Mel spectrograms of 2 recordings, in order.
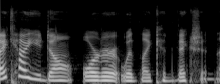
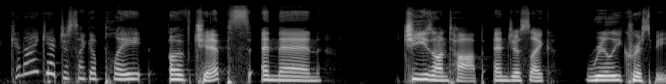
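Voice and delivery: ordinary delivery

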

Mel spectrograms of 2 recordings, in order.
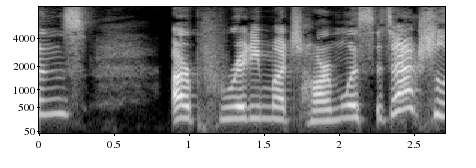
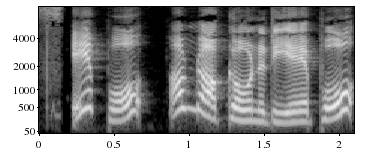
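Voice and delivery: put-on Australian accent. Joking after apologizing to Australian followers: put-on Australian accent. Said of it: "so sorry to our Australian followers".

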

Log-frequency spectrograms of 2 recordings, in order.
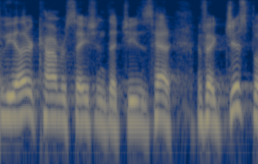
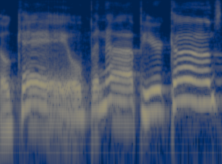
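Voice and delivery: put-on high-pitched baby-talk voice; 8 semitones higher than usual. Showing a parent stuck in baby talk greeting their spouse who comes home, baby talk voice. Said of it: "you can't get out of that baby talk".

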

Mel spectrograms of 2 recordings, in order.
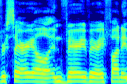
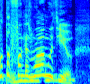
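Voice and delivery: high, exasperated inner voice. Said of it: "And it's like".

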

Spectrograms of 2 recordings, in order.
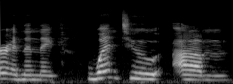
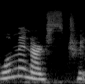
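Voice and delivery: normal talking voice

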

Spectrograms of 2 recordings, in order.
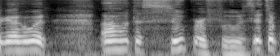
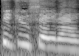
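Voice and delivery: sharp-edged, pitched-up hiss; 7 semitones higher, 3 dB louder than usual. Narrator voicing the burglar speaking to the parrot, hissed. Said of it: "he hissed at the parrot".

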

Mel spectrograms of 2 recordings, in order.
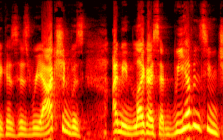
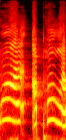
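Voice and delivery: put-on excited speech, higher pitch. Retelling a cast member's reaction to a polar plunge: imitating excited speech. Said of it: "She's very excited".

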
